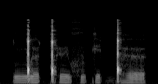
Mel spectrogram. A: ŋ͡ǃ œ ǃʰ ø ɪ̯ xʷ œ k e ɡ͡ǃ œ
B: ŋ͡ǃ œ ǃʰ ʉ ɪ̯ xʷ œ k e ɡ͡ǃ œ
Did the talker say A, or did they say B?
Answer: A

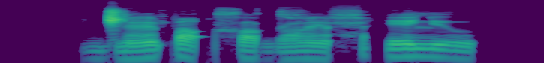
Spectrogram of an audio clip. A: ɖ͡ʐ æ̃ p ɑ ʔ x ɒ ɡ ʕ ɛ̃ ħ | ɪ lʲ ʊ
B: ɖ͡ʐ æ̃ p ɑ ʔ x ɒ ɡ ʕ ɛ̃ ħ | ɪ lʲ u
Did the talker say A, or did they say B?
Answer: B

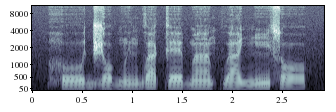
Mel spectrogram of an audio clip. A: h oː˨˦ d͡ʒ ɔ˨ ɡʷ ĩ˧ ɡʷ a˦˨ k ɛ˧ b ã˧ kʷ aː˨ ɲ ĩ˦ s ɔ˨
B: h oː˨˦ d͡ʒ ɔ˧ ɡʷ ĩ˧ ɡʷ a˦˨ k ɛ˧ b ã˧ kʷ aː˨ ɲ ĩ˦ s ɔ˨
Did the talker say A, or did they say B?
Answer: A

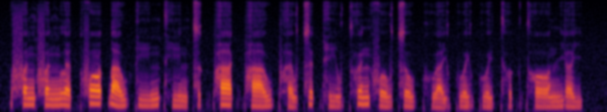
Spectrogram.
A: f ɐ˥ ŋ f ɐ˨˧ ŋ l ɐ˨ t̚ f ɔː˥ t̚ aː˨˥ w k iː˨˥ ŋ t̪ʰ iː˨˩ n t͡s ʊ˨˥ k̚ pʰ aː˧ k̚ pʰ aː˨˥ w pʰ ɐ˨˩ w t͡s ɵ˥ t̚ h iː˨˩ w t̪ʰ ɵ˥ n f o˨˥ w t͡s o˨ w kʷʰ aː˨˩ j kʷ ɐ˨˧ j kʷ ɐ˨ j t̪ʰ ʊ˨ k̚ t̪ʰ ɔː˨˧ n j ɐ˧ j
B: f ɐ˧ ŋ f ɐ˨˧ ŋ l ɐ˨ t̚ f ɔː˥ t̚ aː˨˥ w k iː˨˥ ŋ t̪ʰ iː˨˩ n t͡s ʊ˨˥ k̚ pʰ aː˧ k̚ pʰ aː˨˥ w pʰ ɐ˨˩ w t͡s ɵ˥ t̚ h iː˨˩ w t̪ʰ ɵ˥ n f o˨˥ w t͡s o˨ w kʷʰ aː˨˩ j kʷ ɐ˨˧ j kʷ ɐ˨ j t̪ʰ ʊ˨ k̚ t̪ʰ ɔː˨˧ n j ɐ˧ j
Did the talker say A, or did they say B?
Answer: B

